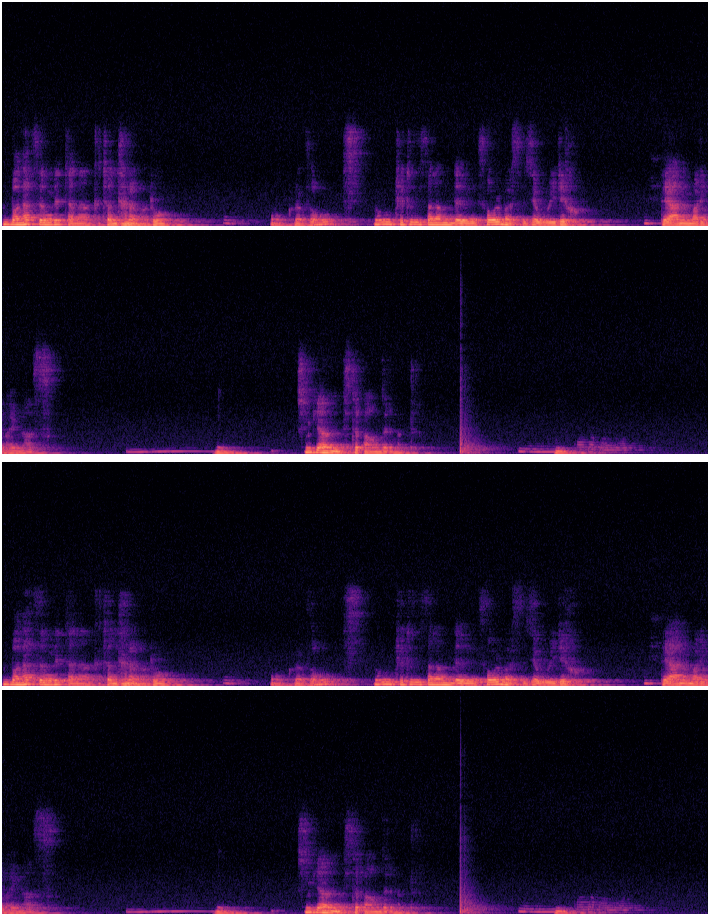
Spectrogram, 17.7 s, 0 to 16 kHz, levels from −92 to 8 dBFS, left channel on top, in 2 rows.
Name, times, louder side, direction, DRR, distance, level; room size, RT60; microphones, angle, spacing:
voice 1, 0.0-2.1 3.4-7.2 8.2-9.4 11.5-11.7 12.5-13.9 15.7-15.9, left 2 dB, 30° left, 4 dB, 0.5 m, -21 dB
voice 2, 10.4-11.6 15.3-16.6, equal, 15° right, 1 dB, 1.2 m, -44 dB
9.2 x 9.2 x 4.0 m, 1.0 s
head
